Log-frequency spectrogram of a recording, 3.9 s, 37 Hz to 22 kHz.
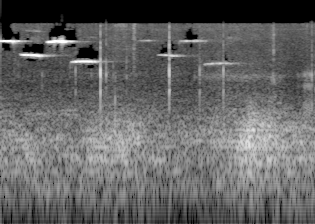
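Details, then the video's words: Chickadees among colourful autumn trees in fall 2021, giving short, clear high whistled notes at varied pitches, scattered singly and in pairs across a few seconds over soft background hiss. "Chickadees serenading on Autumn colorful trees!"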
